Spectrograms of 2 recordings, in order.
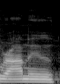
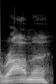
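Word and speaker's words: Ramuh: Materia shocking him using ramu or Rama some of yall pronounce it both ways and just straight blasting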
